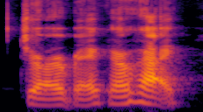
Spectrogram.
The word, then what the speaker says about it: Jarvik: it's spelled Jarvik. Jarvik, okay.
